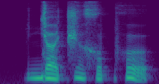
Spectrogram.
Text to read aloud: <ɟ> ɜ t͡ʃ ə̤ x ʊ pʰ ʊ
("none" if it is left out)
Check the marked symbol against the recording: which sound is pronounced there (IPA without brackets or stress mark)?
ɟ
